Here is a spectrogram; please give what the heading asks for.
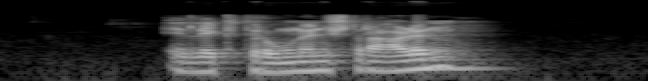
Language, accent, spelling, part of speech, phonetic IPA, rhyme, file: German, Austria, Elektronenstrahlen, noun, [elɛkˈtʁoːnənˌʃtʁaːlən], -oːnənʃtʁaːlən, De-at-Elektronenstrahlen.ogg
- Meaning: plural of Elektronenstrahl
